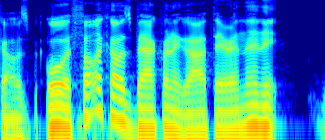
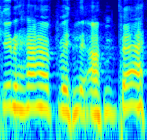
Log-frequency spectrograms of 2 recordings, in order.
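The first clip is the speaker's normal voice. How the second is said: put-on excited screaming, higher; 11 semitones higher than usual. Retelling how Kimmy screamed in the street after tripping: imitating Kimmy screaming. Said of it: "she's screaming in the middle of Buena Vista Street".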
